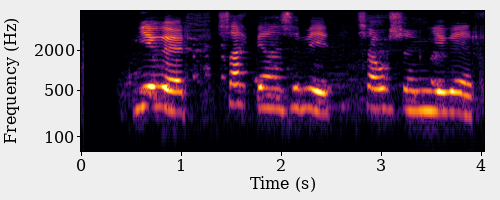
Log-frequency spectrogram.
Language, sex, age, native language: Icelandic, female, 11, Icelandic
